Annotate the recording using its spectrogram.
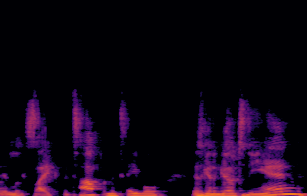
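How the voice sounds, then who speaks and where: A somewhat breathy man with an American accent and a fairly high pitch. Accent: southern accent, may come out. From eastern North Carolina. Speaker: podcast host. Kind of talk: casual chat; episode intro rundown.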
